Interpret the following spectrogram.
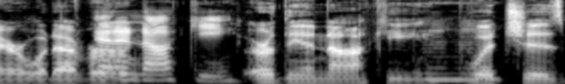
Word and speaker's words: Anunnaki: blood type, you are a descendant of the Anunkai or whatever. Anunnaki.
